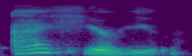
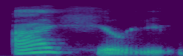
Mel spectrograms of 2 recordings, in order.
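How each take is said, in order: First: Said in the usual way. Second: I hear you lifted high and softened; soft, high, comforting reassurance; reassuring. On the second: Shown as a demonstration. Counselor reassuring a distressed client, high soft reassurance. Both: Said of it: "You're letting them know that".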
